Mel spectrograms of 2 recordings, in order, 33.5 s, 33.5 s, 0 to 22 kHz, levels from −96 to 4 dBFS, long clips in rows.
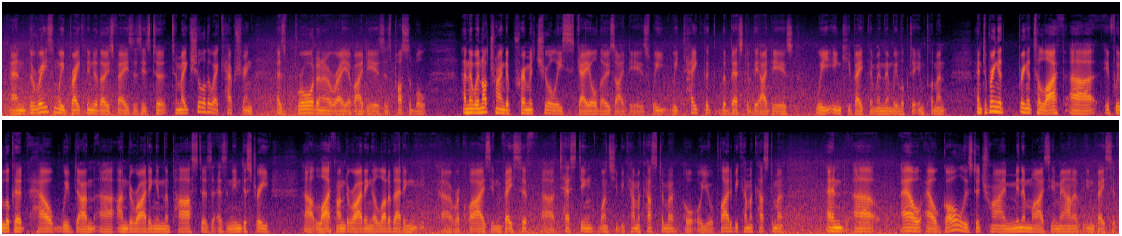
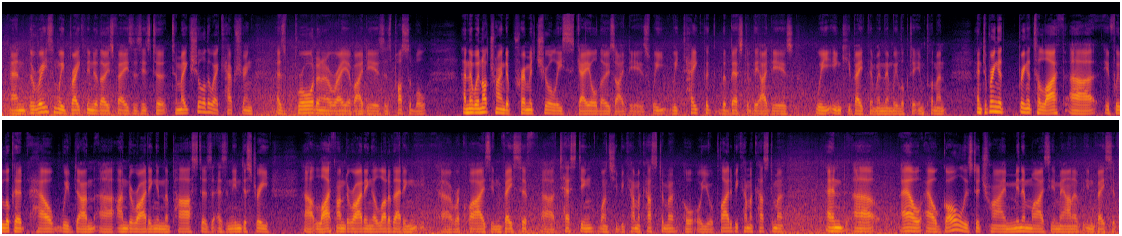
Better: neither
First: wind noise on the microphone; occasional gusts; 15 dB below the speech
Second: wind noise on the microphone; occasional gusts; 15 dB below the speech

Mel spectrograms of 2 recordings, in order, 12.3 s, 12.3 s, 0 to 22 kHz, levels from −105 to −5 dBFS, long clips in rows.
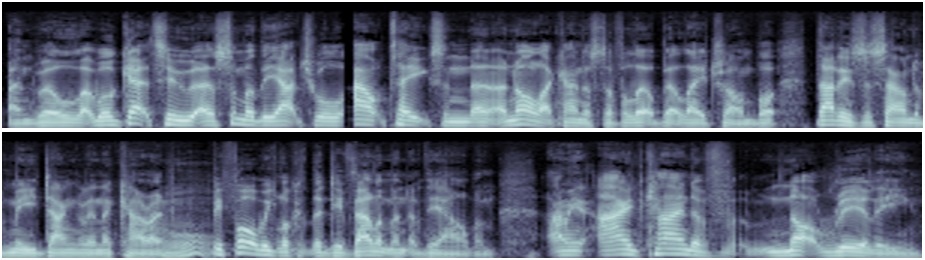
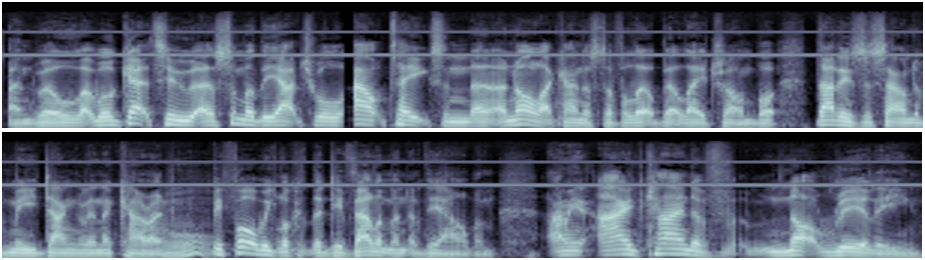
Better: first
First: none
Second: high-pitched whine; noticeable; throughout; 4 kHz, 20 dB below the speech

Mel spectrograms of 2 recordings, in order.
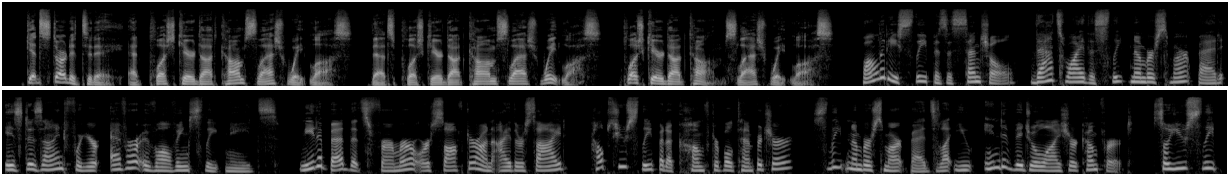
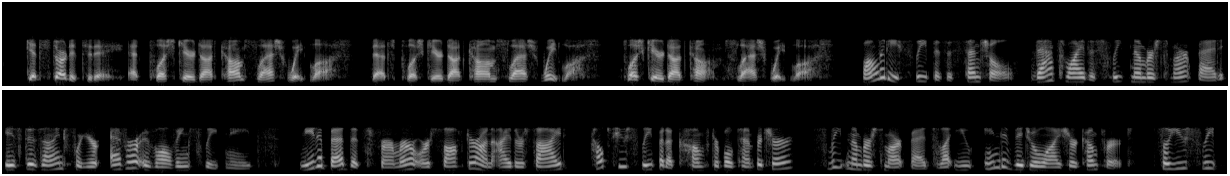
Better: first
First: none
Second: phone-call audio; nothing above 3.5 kHz

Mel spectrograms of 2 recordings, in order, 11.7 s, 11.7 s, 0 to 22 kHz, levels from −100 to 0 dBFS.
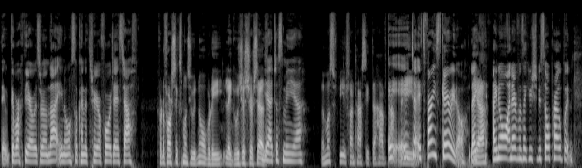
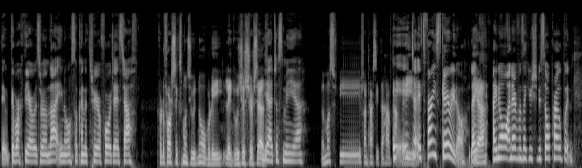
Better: first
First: none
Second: audio freezing; at 7 s

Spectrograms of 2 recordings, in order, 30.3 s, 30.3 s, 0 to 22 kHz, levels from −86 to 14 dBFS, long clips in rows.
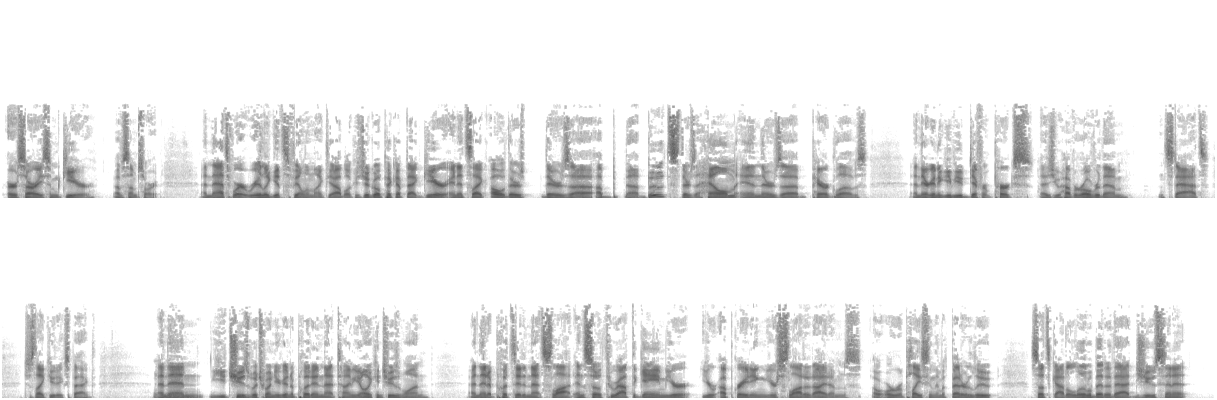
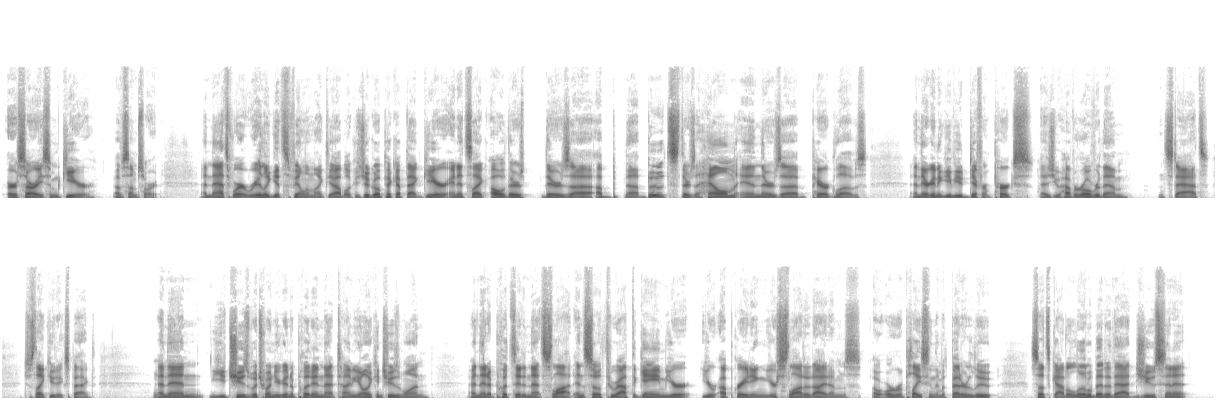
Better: second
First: garbled, watery; slightly; nothing above 9.5 kHz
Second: none

